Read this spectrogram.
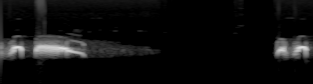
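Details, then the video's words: A captive decoy spotted dove coos at dawn to attract wild doves. A quick hoot runs into a long, gently falling coo, and after a silent gap a pair of short low notes begins the next phrase. "Tiếng chim cu gáy rút bổi nhanh về - kích bổi nhanh nổi"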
